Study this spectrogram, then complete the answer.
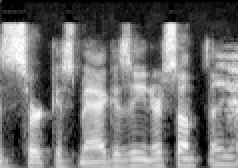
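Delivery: ordinary talk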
